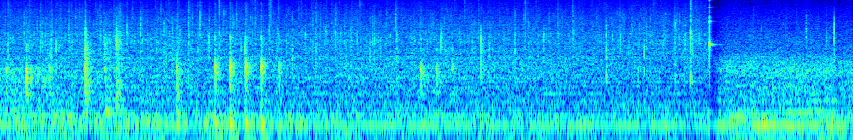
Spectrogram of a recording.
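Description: Diced pork and candied winter melon filling sizzling as it is stir-fried in a granite-coated nonstick pan, with a spatula clicking and scraping against the pan. Near the end there is one sharp click and the sizzle turns quieter.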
